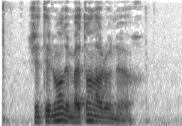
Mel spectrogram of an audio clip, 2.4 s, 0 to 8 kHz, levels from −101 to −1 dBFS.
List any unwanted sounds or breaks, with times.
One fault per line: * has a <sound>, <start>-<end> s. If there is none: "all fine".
all fine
